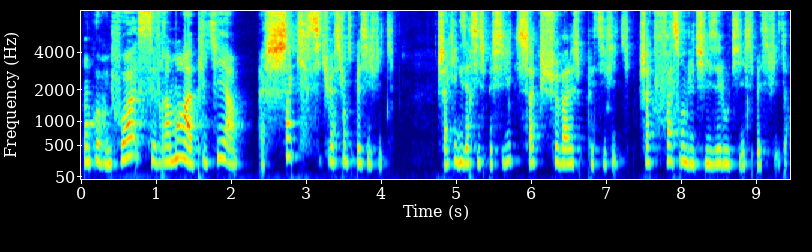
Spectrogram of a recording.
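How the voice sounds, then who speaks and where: A woman hosts a solo podcast with a slightly raised voice. She talks loosely and thinks aloud, filling pauses with small hesitations and restarting her phrases. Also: a little high, fairly even intonation. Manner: casual, thinking aloud with many fillers like "bah". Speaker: podcast host.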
